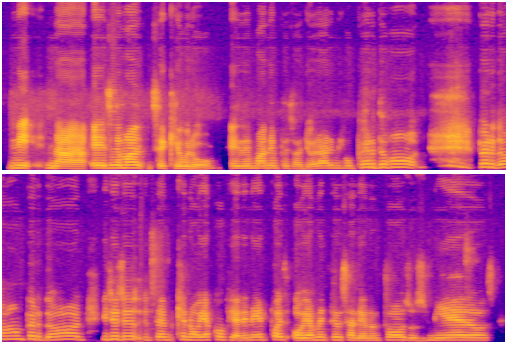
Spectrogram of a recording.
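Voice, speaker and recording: Colombian woman guest speaker, higher register, lively storyteller, dry muffled recording. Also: moderate pace, hardly any pauses, dry recording. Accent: Colombian Spanish. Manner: lively storytelling, acting out dialogue. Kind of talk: testimony in a prayer meeting.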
